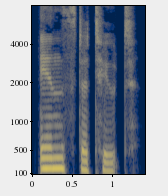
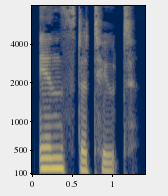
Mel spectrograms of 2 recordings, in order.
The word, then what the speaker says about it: institute: In US, stress in and say toot. In UK, stress in and say choot.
